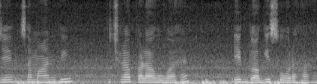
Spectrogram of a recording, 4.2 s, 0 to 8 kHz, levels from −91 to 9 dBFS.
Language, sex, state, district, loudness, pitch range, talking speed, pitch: Hindi, female, Uttar Pradesh, Lucknow, -14 LUFS, 195-225 Hz, 170 wpm, 210 Hz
